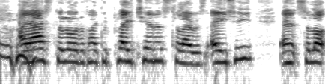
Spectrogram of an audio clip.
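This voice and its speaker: In a New Zealand accent, a woman speaks at a fairly high pitch. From New Zealand, Wellington. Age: 80s+. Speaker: missionary. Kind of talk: casual chat. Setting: outdoors. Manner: animated.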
